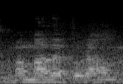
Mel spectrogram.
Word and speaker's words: Mamallapuram: Okay, and, so this is Mamallapuram in Tamil Nadu. Yeah, did I pronounce it correctly?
